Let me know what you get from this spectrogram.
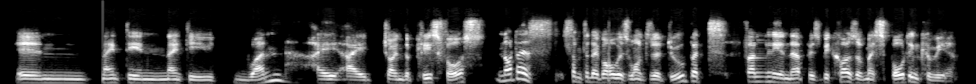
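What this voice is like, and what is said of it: Welsh accent. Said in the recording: “as you can tell from my accent, I'm not fair dinkum Aussie ... born and bred in Wales, South Wales, in the UK”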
